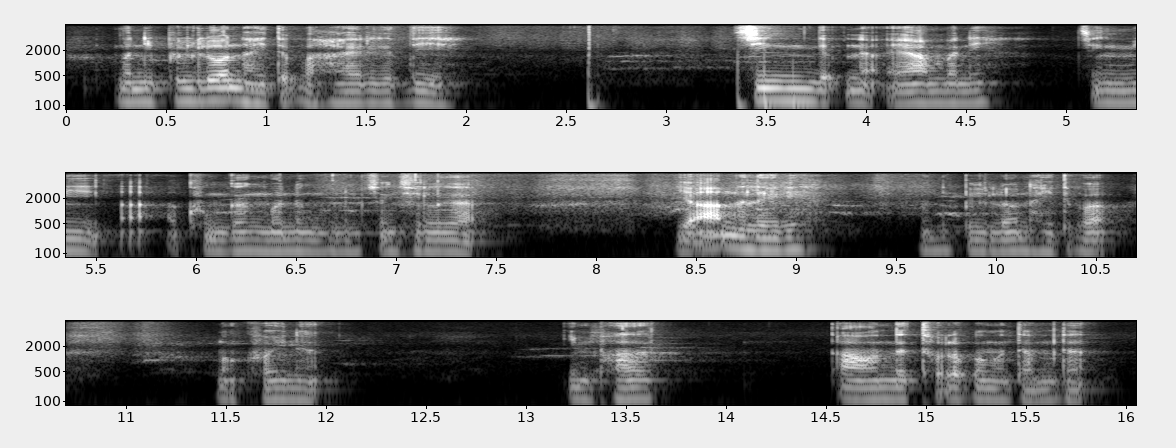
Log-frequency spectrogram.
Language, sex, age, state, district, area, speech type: Manipuri, male, 30-45, Manipur, Chandel, rural, spontaneous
